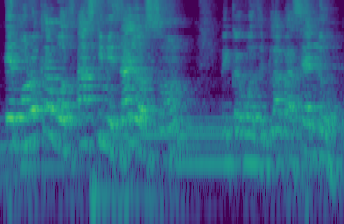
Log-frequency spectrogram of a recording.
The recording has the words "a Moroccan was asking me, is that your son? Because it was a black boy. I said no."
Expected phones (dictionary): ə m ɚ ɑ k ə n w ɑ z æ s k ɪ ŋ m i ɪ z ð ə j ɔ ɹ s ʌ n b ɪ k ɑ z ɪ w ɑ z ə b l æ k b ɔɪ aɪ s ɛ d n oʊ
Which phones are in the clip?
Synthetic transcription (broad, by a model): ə m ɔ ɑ k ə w ɑ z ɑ s k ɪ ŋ m i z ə j ɔ s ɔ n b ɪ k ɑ ɪ w ɑ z ə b l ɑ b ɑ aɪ s ɛ d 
